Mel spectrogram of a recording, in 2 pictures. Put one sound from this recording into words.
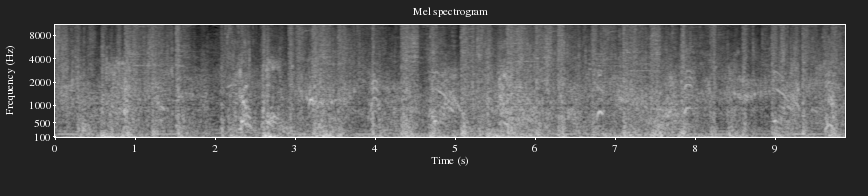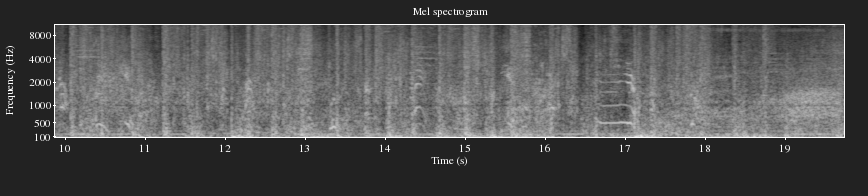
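A heavy weapon repeatedly hacks and thuds into flesh.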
